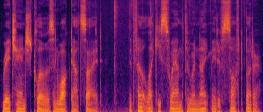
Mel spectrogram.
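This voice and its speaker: A man narrating a radio play with measured, literary dramatic storytelling. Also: low voice, fairly even intonation.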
